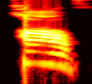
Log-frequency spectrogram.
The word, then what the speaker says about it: half: दूसरा शब्द है एच ए एल एफ और इसका प्रोनंसिएशन होता है हाफ और इसकी मीनिंग आधा अगला शब्द है डब्ल्यू ए एल के और इसका उच्चारण होता है वॉक और इसकी हिंदी होती है चलना।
